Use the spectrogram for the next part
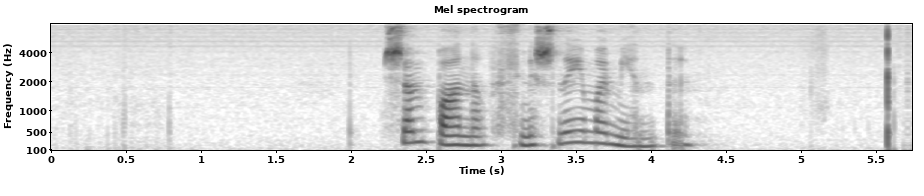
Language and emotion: Russian, neutral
